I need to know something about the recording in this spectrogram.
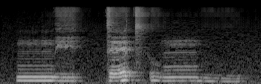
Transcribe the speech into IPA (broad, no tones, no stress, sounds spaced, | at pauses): mː e̤ tː ɛ t͡sʼ o̤ mː ṳ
